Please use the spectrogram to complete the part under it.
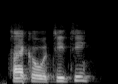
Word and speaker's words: Taika Waititi: Taika Waititi? – Are you confident? – That's it. Yeah, I would say.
